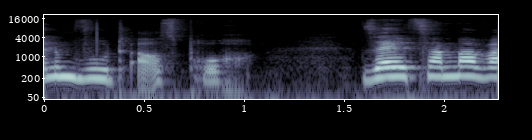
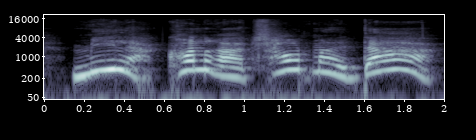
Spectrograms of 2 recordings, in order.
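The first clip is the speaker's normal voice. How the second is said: excited call; 7 semitones higher, 7 dB louder than usual. Acted. Calls friends' attention.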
